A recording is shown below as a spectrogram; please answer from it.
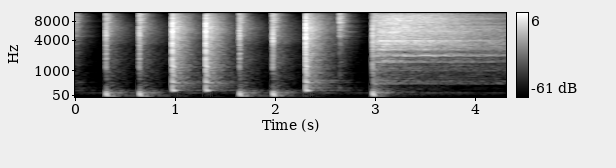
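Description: Drum kit playing a steady eighth-note bass-and-snare pattern, about three strokes a second: bass, bass, snare, snare, bass, bass, snare. About three seconds in it ends on a crash cymbal hit that rings out and slowly fades.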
